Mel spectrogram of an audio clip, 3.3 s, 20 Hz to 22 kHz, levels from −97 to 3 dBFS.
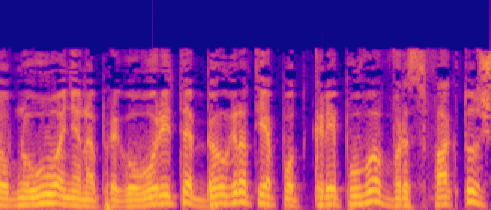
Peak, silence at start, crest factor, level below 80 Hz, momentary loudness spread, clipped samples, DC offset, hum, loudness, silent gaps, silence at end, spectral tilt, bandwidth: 0 dBFS; 0 s; 12 dB; -36 dBFS; 5 LU; under 0.1%; under 0.1%; none; -13 LUFS; none; 0 s; -5.5 dB/octave; 8.8 kHz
